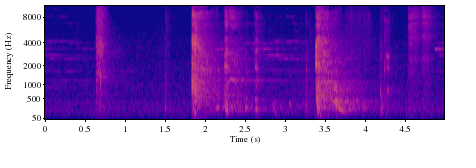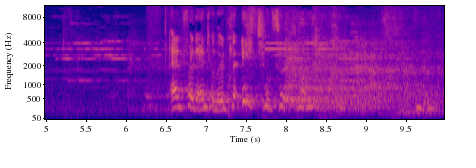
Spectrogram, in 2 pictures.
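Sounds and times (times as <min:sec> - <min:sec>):
harsh coughing: 0:01.8 - 0:04.8
speech: 0:06.6 - 0:08.6
laughter: 0:07.9 - 0:09.9.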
